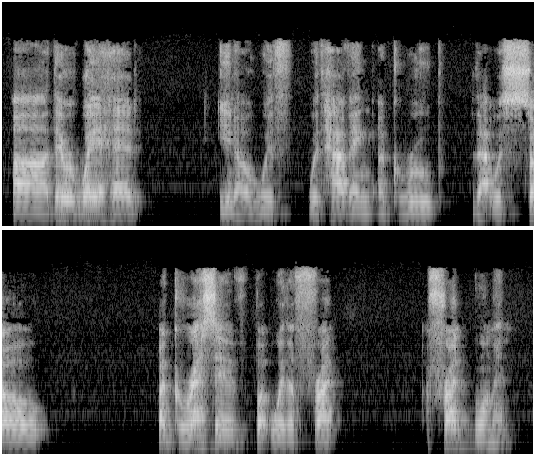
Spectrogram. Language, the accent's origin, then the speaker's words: English; California, United States; I'm from Orange County, California.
